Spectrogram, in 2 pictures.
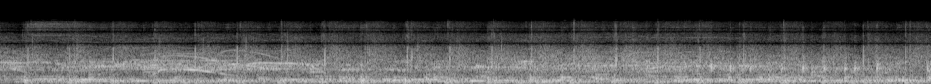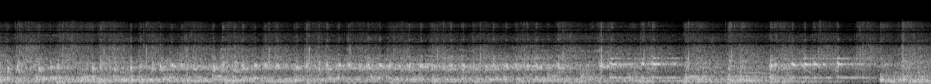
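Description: Live band playing an upbeat, percussion-driven groove with congas and handclaps, loud and steady throughout.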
